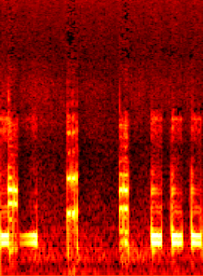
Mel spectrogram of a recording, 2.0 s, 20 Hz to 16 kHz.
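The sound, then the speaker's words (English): Telephone keypad tones sound as star 67 is dialed: a series of short, sharp electronic beeps with uneven gaps, several close together near the end, clear and alone. “Now, we're calling the voice bulletin board again, but this time we're dialing *67.”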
